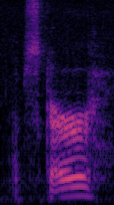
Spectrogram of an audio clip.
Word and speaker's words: Obscur: Obscur, that's how you say it.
